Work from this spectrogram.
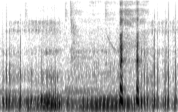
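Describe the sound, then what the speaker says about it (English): A cat in the Minecraft video game purrs softly in a short, low rumble, with a couple of small mewing chirps near the end. "Hello, little kitty. Here's a fish for you."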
